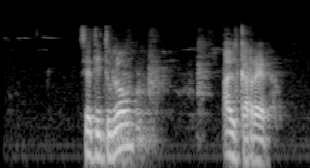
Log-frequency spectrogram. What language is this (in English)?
Spanish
